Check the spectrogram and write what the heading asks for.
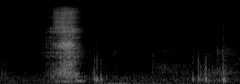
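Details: Person on a live stream during a sneezing fit: one loud, sharp, hissing burst, then quiet room noise with faint background sounds; a single sneeze.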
